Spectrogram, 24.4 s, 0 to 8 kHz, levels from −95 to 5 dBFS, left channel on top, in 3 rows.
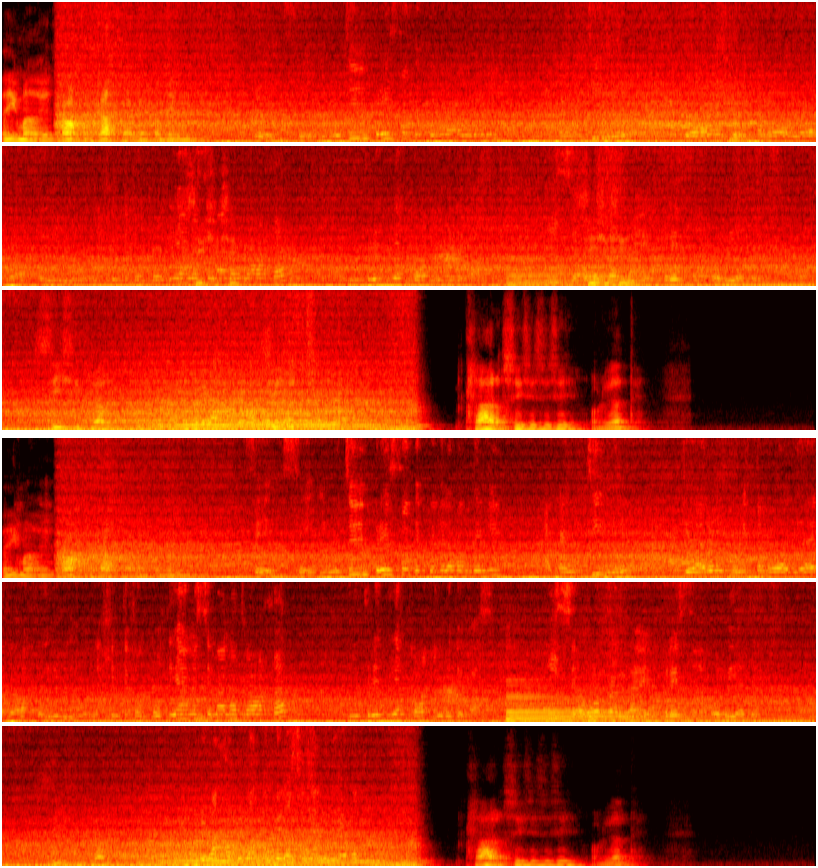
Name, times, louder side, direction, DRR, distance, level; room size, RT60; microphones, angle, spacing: voice 1, 0.0-2.0 7.3-7.4 10.0-10.5 14.0-14.5 16.6-17.6 17.9-18.5 19.0-19.2 20.9-22.7, left 6 dB, 85° left, 0.4 m, -33 dB
sound 1, 0.5-20.4, left 1 dB, 25° left, 0.6 m, -32 dB
voice 2, 2.5-5.0 5.4-6.3 6.8-11.1 11.6-13.0 13.6-15.8 18.3-20.0, right 2 dB, 15° right, 0.4 m, -37 dB
Acoustic guitar, 13.2-18.4, right 7 dB, 80° right, 0.4 m, -39 dB
5.8 x 2.4 x 3.4 m
head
